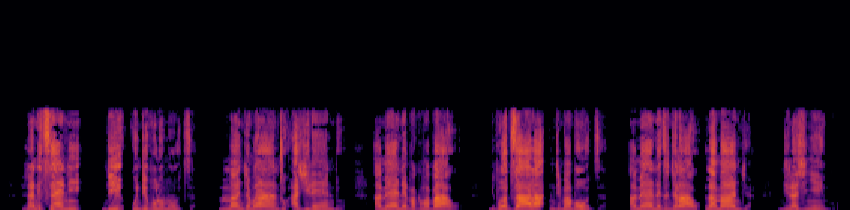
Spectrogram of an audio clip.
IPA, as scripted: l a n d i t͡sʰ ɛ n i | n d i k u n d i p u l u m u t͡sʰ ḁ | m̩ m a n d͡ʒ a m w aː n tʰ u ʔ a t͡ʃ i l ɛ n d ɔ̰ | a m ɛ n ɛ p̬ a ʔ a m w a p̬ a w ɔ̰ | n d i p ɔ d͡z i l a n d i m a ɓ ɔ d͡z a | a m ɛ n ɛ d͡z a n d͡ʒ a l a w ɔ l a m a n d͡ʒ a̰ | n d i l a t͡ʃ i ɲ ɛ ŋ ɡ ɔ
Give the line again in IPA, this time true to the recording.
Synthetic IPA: l a n d i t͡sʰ ɛ n i | n d i k u n d i p u l u m u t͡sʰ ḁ | m̩ m a n d͡ʒ a m w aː n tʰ u ʔ a t͡ʃ i l ɛ n d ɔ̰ | a m ɛ n ɛ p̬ a k a m w a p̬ a w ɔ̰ | n d i p ɔ d͡z a l a n d i m a ɓ ɔ d͡z a | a m ɛ n ɛ d͡z a n d͡ʒ a l a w ɔ l a m a n d͡ʒ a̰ | n d i l a t͡ʃ i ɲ ɛː ŋ ɡ ɔ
